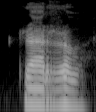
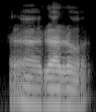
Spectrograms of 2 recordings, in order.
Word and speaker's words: raro: So it's more like, instead of raro, it is more like raro, raro, raro.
